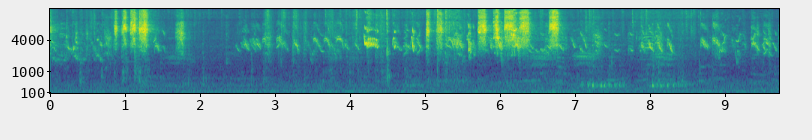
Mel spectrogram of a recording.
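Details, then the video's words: ['Little chicks eating and playing. Busy overlapping high chirps run throughout, with pecking clicks, a quiet pause near the second second, and two short, low, buzzy notes later.'] "Cute Little Chicks Chirping Sounds | Beautiful Baby Hen Eating and Playing"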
